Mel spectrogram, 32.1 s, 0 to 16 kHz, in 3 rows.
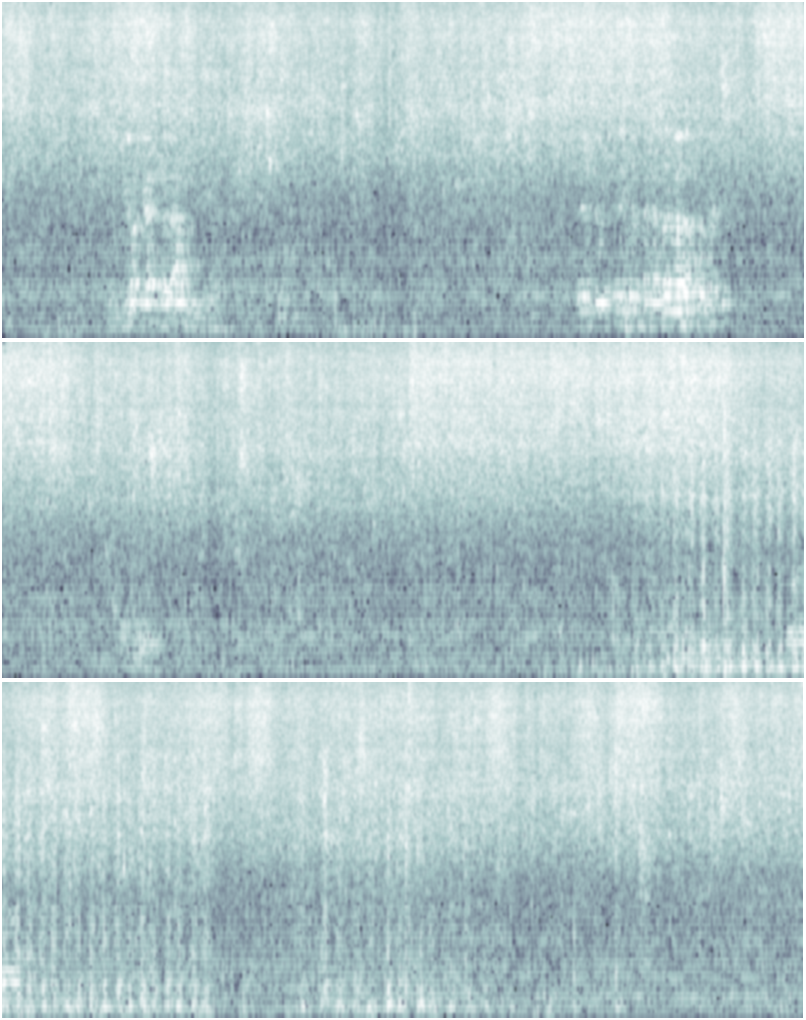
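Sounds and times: plastic juicer grinding and clicking: 18.9 - 24.2, 25.2 - 28.2.

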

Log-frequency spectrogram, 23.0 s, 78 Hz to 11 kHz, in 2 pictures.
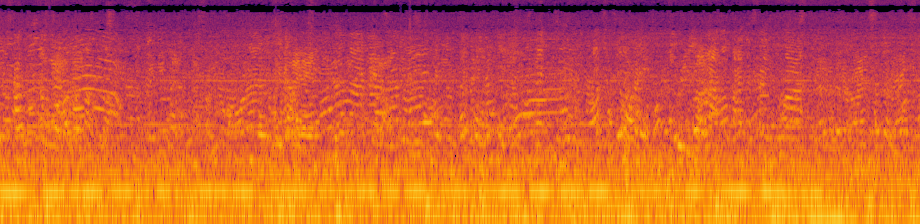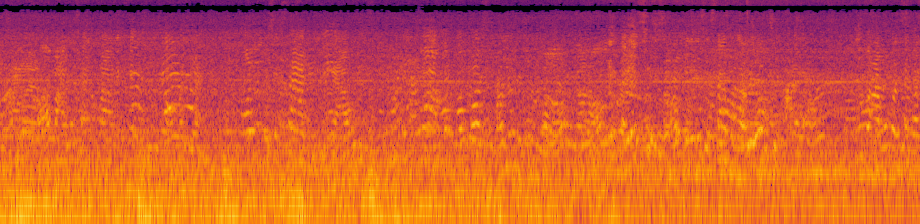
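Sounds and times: passengers chattering: 0.0 - 23.0
steady low hum: 0.0 - 23.0
tram car running noise: 0.0 - 23.0.

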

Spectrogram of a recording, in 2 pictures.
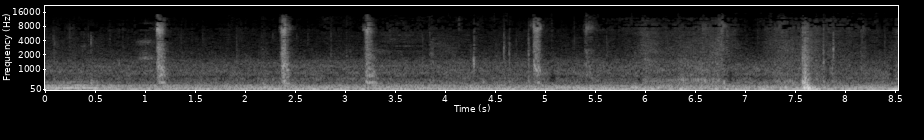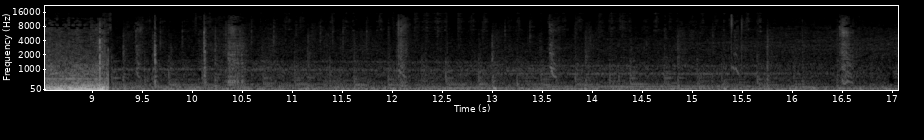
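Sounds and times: car interior rumble: 0.0 - 17.0.

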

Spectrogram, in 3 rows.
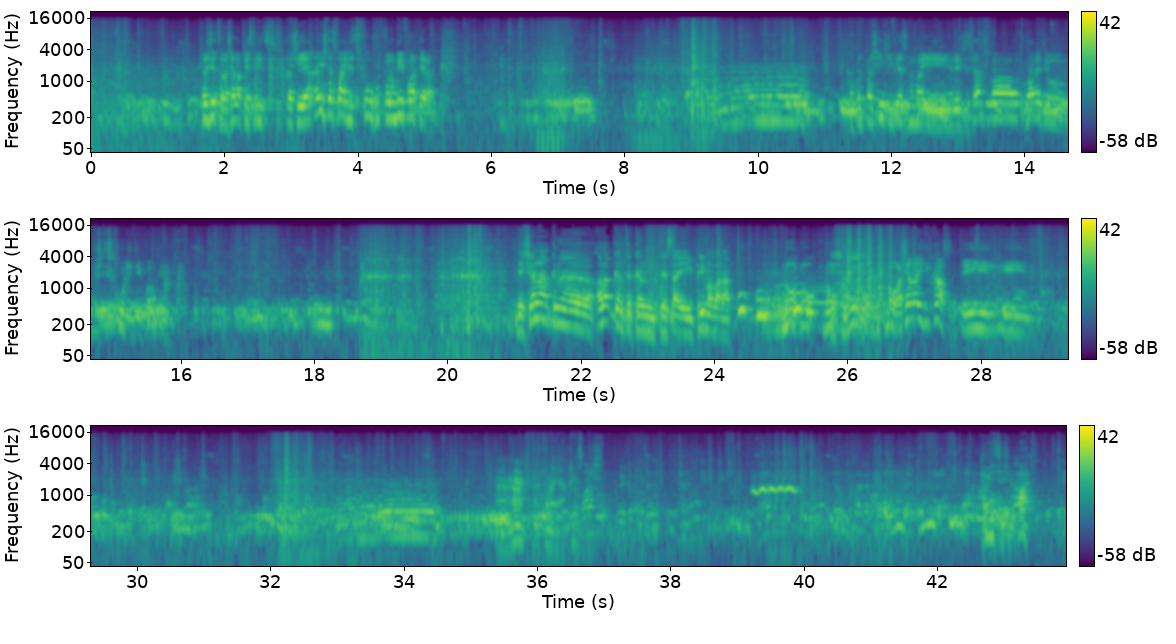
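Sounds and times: long low pigeon call: 0.0 - 1.9, 5.3 - 13.6, 14.4 - 21.0, 24.3 - 26.8, 27.4 - 37.0, 37.6 - 43.9
pigeons cooing: 0.0 - 43.9.

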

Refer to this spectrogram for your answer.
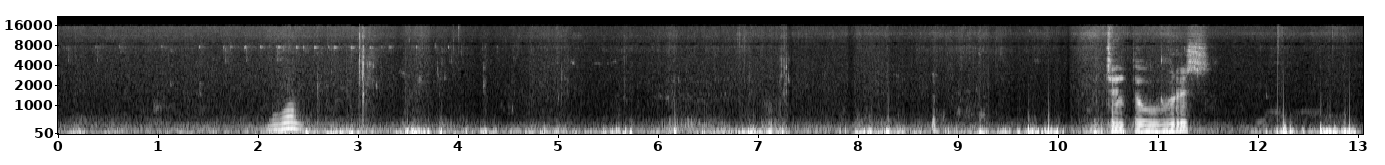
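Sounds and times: wind buffeting microphone: 0.0 - 11.2, 11.8 - 13.0
water sloshing: 2.5 - 9.7.

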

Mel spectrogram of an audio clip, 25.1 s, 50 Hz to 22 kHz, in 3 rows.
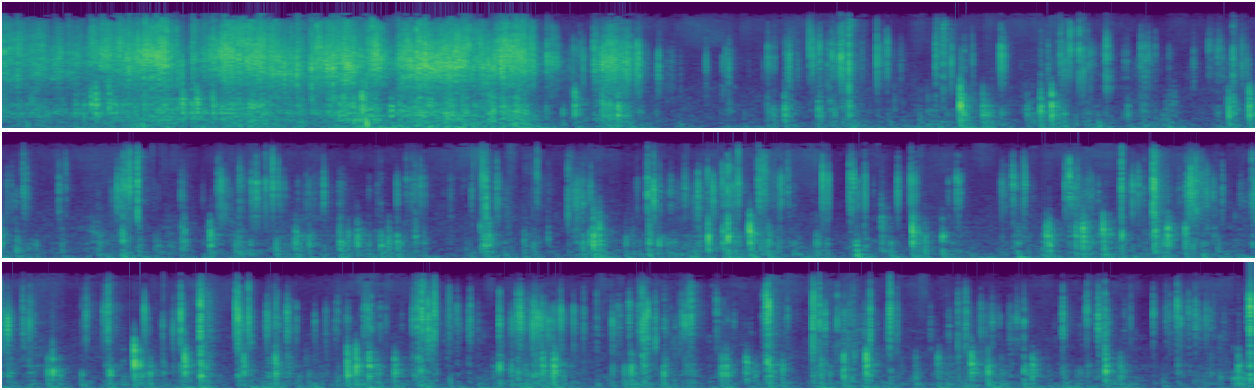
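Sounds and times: mahjong tiles clattering: 0.0 - 25.0.

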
